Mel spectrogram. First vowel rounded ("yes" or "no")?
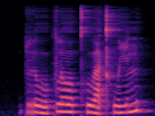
yes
